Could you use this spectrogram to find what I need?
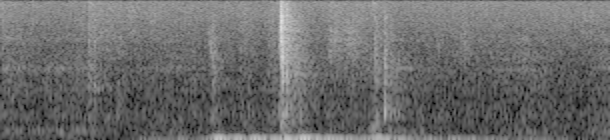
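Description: A laptop is turned over with clicks and bumps.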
